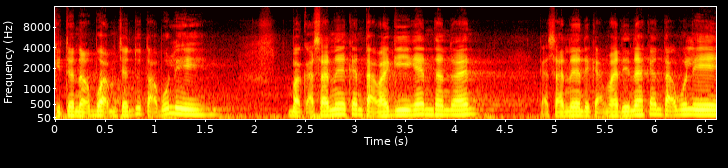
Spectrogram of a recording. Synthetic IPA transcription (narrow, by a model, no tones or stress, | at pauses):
kit̪ənaʔbuat̪̚mat͡ʃamt̪ut̪aʔbolɛh | baʔ̚kaʔsanəkant̪aʔbaɡikant̪ant̪̬uan | kaʔsanədəkaʔ̪̚madənahkant̪aʔbolɛ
